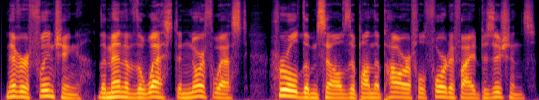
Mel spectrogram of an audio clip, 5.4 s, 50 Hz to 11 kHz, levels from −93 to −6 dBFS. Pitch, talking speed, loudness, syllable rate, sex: 145 Hz, 180 wpm, -18 LUFS, 6.0 syllables/s, male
